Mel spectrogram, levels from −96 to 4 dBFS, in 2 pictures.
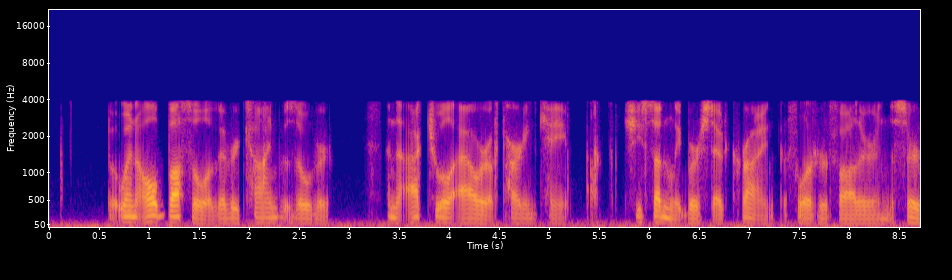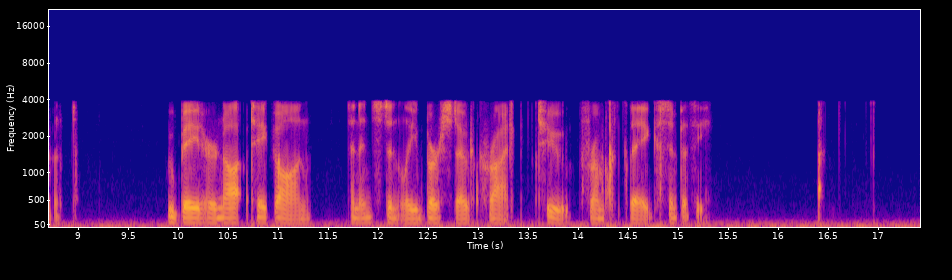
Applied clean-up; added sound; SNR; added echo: neural diffusion model UNIVERSE++.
